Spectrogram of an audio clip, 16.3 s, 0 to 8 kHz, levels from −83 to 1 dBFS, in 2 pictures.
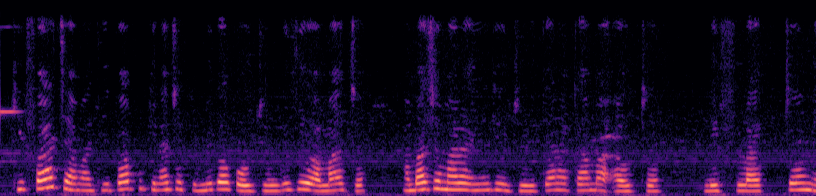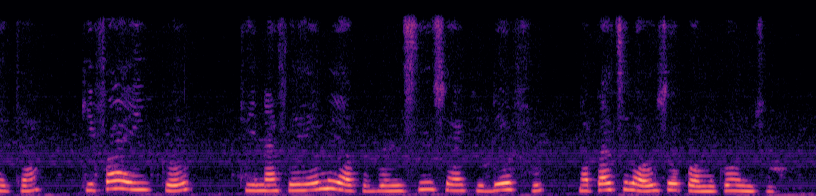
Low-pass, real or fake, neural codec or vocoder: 7.2 kHz; real; none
